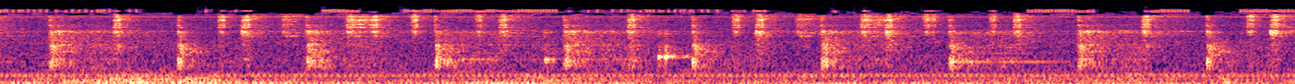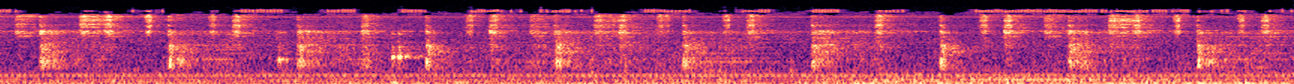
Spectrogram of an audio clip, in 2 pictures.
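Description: Near silence: room tone with a faint steady hum and faint, irregular ticks a few times a second.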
